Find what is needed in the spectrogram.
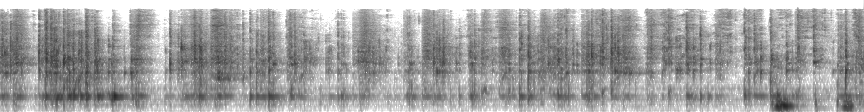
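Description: Ice cubes being stirred with a spoon in a metal cocktail shaker tin: a continuous clinking and rattling of ice against the metal, with a faint ring from the tin, as the drink is chilled and diluted.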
